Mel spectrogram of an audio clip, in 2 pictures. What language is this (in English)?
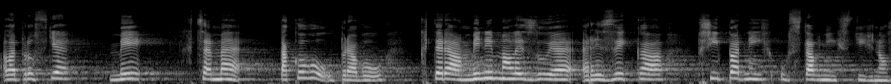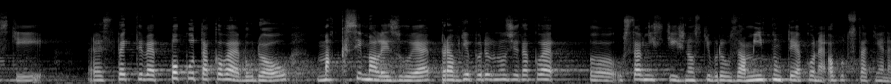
Czech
